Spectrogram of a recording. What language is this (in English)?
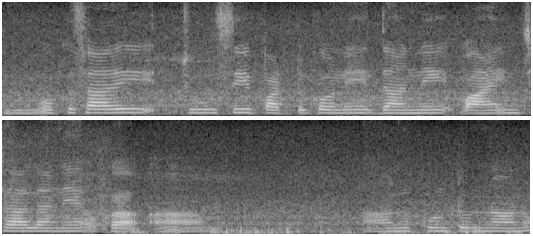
Telugu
